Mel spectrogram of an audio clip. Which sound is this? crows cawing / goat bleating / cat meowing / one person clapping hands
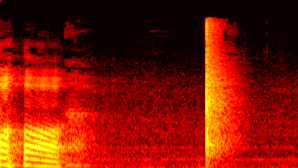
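one person clapping hands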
